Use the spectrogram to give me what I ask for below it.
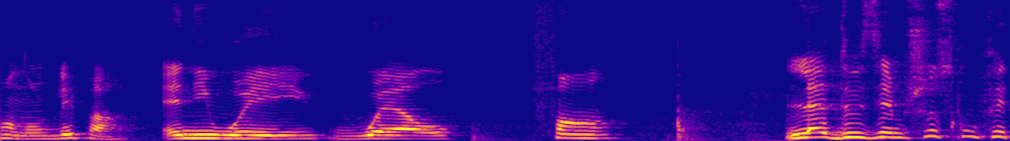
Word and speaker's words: enfin: En fait, fin, c'est enfin, sauf qu'on a avalé la première syllabe, on l'a enlevée. Donc, à la place de dire enfin, on dit fin.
